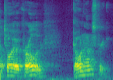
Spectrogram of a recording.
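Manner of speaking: usual speaking voice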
